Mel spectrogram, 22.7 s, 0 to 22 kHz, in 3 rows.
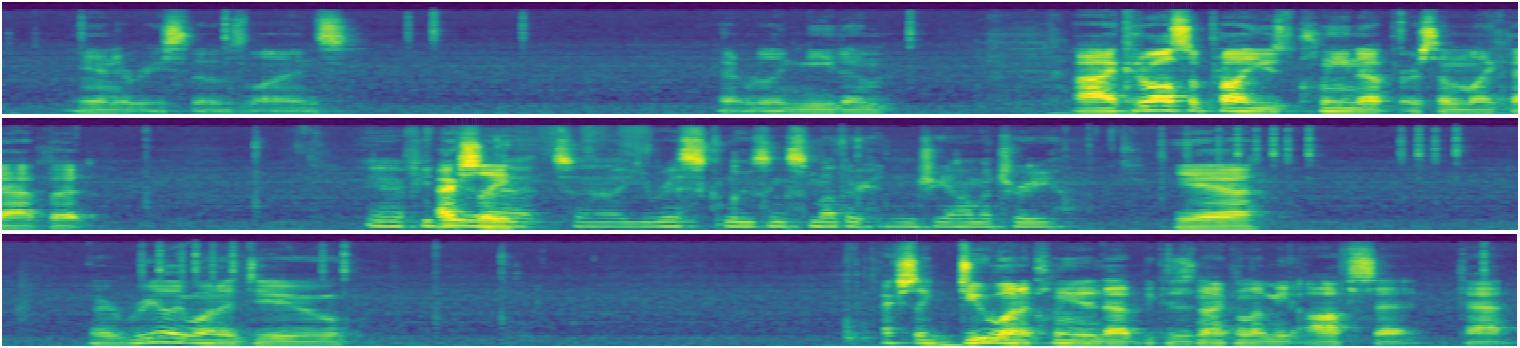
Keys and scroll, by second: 0.1 e, 13.5 space.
